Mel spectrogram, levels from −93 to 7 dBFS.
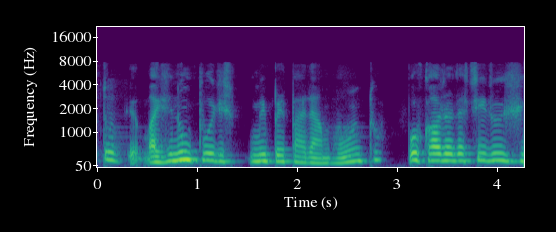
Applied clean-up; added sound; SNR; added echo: neural mask model DeepFilterNet 3.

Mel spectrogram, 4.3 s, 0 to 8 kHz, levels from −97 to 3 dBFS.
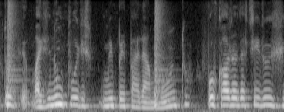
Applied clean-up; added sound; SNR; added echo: none; Snare drum; 11 dB; none.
